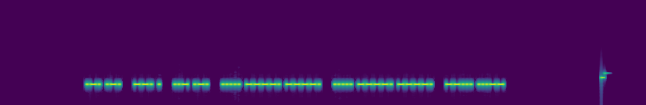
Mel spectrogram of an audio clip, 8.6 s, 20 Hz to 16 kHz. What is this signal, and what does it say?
Morse code, heard as a keyed tone, about 44 wpm, 690 Hz. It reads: RR GE UR 599 599 73
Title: SOTA QSO Practice 45wpm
